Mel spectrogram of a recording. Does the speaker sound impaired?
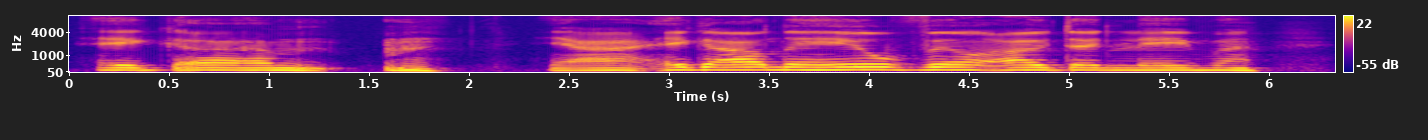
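Yes: ALS; incurable muscle disease, first symptoms cramps; about five years since onset, earlier trials via TriCALS, then self-sought medication for a year; feels speech, swallowing and breathlessness improved on medication, speaks better than eighteen months ago.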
